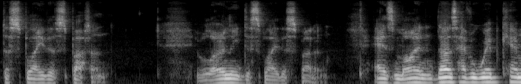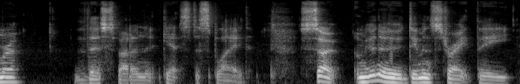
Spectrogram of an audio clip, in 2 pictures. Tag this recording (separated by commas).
Speech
